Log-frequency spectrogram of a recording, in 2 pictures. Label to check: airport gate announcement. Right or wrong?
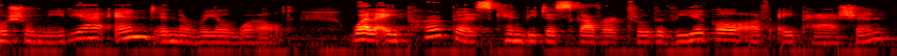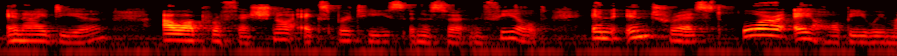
Wrong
